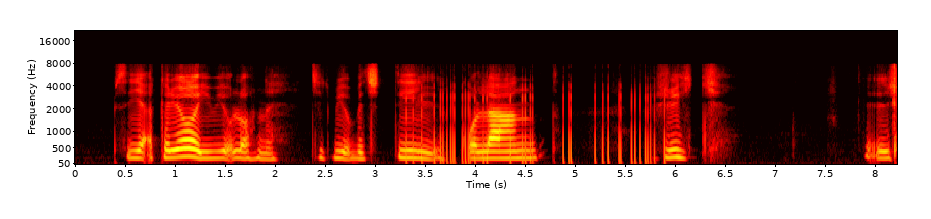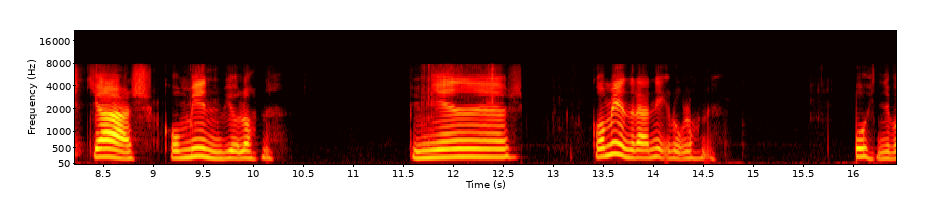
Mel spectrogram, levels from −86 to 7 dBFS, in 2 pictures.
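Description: A train of clicks runs from 3.31 to 5.90 s in this speech recording: roughly forty similar pulses at an uneven pace averaging 14.3 per second, peaking around 10 dB above the speech and ticking through pauses too. It is likely caused by interference from nearby equipment or a faulty connection or power supply. The wideband telephone-style G.722 coding leaves at most a faint trace.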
